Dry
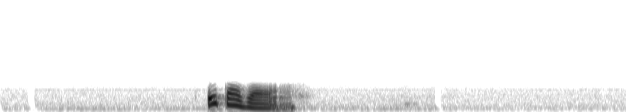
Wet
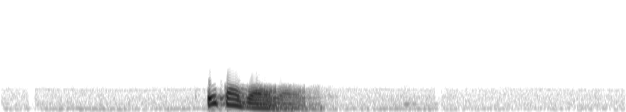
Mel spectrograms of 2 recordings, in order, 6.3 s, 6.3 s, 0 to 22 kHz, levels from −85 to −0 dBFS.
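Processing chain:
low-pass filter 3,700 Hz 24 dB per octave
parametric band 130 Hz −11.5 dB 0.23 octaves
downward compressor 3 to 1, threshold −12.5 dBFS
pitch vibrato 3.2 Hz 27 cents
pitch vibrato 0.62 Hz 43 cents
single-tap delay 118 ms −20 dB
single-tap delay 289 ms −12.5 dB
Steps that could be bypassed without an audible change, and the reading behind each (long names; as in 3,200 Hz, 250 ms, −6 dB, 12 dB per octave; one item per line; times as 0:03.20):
low-pass filter 3,700 Hz: nothing at its input above 810 Hz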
